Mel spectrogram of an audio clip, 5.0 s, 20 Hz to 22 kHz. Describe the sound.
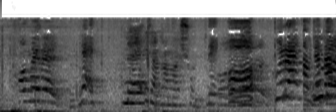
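Young children chatter and call out in high, lively voices while playing at kindergarten No. 34 in central Dushanbe, their overlapping babble rising and falling continuously.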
